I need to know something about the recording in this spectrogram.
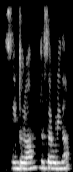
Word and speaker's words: cinturón de seguridad: Cinturón de seguridad.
